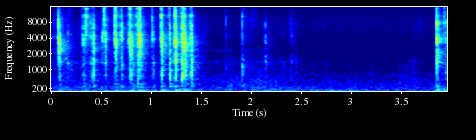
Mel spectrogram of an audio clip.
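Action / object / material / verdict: tap / mechanical keyboard with metal frame and round plastic keycaps / metal, plastic / none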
